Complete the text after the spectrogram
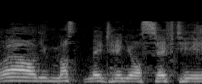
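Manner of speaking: put-on British accent, recorded announcer style delivery. Quoting a recorded airline safety announcer, in a british accent. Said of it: "with a British accent".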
